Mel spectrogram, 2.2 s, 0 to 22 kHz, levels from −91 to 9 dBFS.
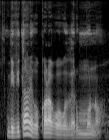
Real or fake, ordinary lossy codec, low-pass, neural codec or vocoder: fake; none; none; vocoder, 44.1 kHz, 128 mel bands every 512 samples, BigVGAN v2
